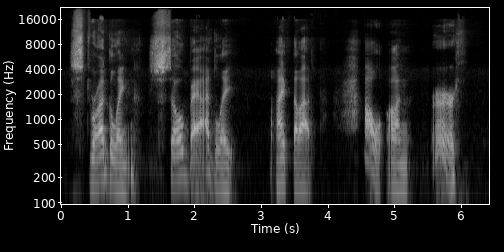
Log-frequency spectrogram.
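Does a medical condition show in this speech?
Yes: ALS; rare incurable progressive neurodegenerative disease, diagnosed about 3 years ago, lost ability to walk, wheelchair user.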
